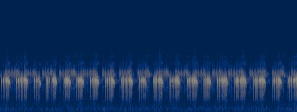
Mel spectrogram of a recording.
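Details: Nighttime toad calling for a mate: quick, throaty pulses in a rapid, slightly uneven series, roughly four per second, with a mid-pitched buzzy tone and no other sounds.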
